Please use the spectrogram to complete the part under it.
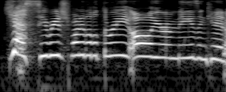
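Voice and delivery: loud, high cheer. Real, not acted. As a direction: celebrate the win. Celebrating potty level up.

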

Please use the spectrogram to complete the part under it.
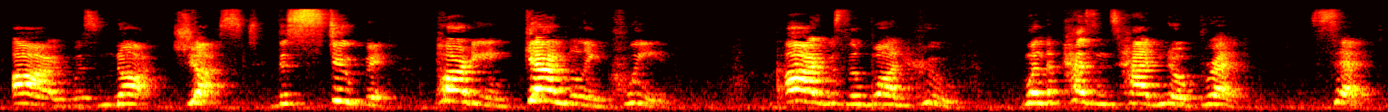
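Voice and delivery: loud, slow, emphatic protest; defiant declaration. Acted. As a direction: proclaim it forcefully, punching each phrase. Monologue's defiant climax as queen.

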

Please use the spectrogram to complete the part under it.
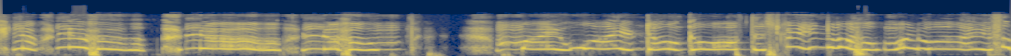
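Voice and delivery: very high, sobbing whine; distraught wailing. Acted. Fan begging his wife to stay onscreen, wailing. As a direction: wail it high like a heartbroken fan. Wailing as favourite leaves the screen.

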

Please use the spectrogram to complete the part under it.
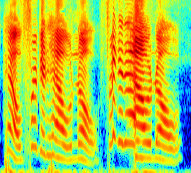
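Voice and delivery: loud, rising outcry; frantic loud refusal; alarmed shout. Real, not acted. Shouting in alarm during play.

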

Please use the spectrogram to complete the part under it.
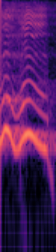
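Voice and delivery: a loud, high, forceful whoosh of breath; mock blowing sound. Teacher miming blowing sand into the sea, playful loud whoosh. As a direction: blow hard like scattering sand over the sea.

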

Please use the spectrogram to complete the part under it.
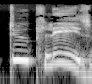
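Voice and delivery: high, bright coaxing plea; eager coaxing. A narrator's reading. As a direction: coax her eagerly to sing. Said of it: "Missus Donnelly said".

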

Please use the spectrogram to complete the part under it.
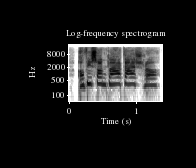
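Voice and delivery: high cheerful farewell; high goodbye. Acted. First dwarf waving farewell, high. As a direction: call goodbye high and bright.

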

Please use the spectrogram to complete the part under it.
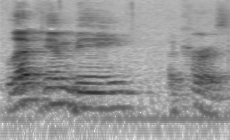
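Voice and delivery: drawn out, low and heavy; slow solemn curse; slow and grave. Shown as a demonstration. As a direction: let the curse land slowly. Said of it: "slow solemn reading".

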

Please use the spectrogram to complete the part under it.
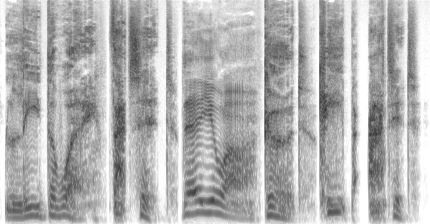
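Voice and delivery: normal talking voice

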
